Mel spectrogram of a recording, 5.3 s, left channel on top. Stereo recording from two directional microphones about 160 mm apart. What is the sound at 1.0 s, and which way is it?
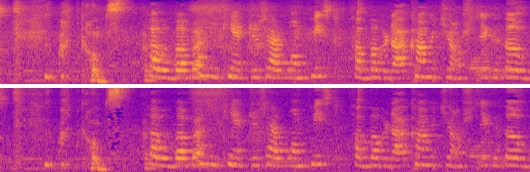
Speech, 20° right (ahead or behind).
